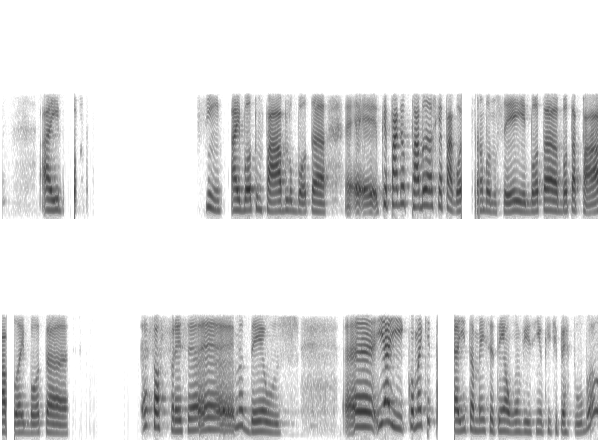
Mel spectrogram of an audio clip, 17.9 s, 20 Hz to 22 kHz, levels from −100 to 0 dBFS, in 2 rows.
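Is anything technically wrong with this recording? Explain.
Yes. There is packet loss filled with silence at 1.04 to 1.08 s, 6.88 to 7.16 s (scattered gaps, longest about 160 ms), 9.0 to 9.12 s and 15.46 to 15.72 s. Lost packets were replaced with zeros, so the speech drops out abruptly, and gap lengths fit 20 ms packets. The waveform shows flat-line holes. The spectrogram shows blank vertical strips with broadband edges. The telephone-band coding behind it is heard as a line band of roughly 150 Hz to 3.6 kHz.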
